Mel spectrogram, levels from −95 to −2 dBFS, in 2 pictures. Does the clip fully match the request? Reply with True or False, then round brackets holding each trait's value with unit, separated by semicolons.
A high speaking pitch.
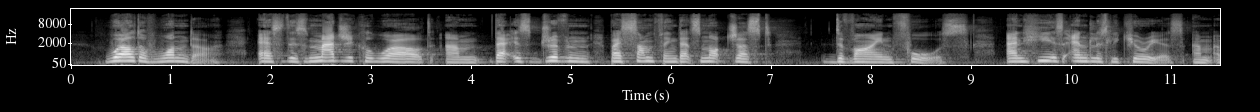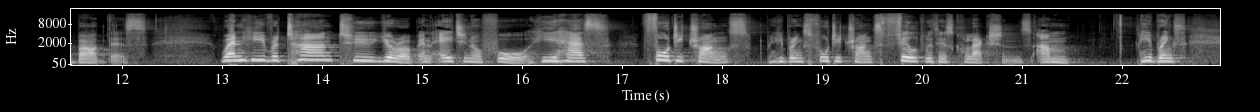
True (195 Hz)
